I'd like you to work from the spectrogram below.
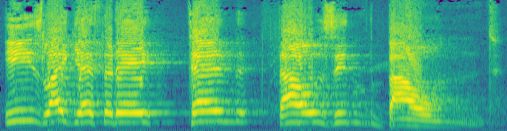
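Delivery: put-on drawn-out, accented price call; hint of a boastful Abdallah. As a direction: announce the price grandly, stretching the words. Auctioneering Abdallah in story.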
